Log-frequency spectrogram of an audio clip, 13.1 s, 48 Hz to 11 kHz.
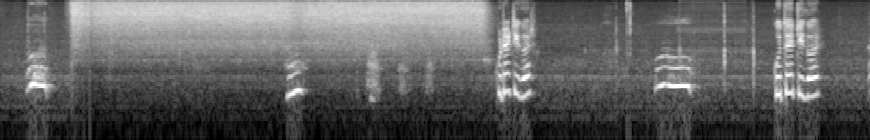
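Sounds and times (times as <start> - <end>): young child vocalizing: 0.4 - 0.8, 9.8 - 10.5
steady loud hiss: 1.0 - 7.6.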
